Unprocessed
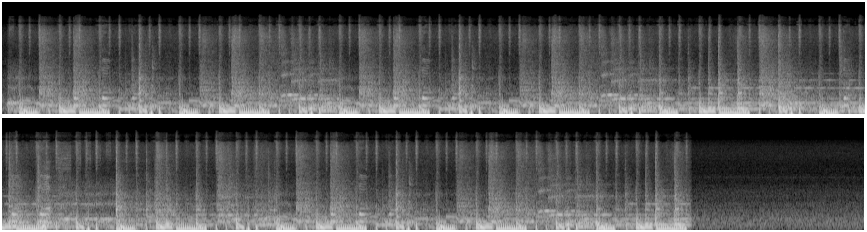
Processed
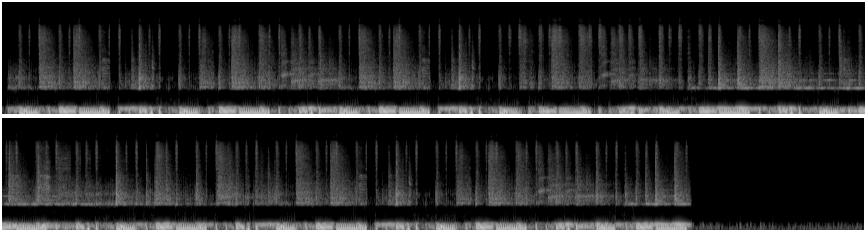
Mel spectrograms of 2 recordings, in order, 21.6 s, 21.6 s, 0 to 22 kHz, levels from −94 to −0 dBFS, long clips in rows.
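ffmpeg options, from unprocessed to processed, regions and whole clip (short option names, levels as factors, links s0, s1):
-filter_complex "[0:a]asettb=1/sr,asplit=3[s0][s1][s2];[s0]atrim=end=6.314[s3];[s1]atrim=start=6.31:end=8.96,asetpts=PTS-STARTPTS,afade=t=in:d=0.004:c=qsin,afade=t=out:st=2.646:d=0.004:c=qsin,bass=f=250:g=1,treble=f=4000:g=7,flanger=delay=17:depth=3.9:speed=1.6[s4];[s2]atrim=start=8.956[s5];[s3][s4]acrossfade=d=0.004:c1=hsin:c2=qsin[s6];[s6][s5]acrossfade=d=0.004:c1=qsin:c2=hsin,aemphasis=mode=reproduction:type=50kf,afftfilt=real='re*(1-between(b*sr/4096,140,860))':imag='im*(1-between(b*sr/4096,140,860))':win_size=4096:overlap=0.75,anlmdn=0.1,volume=0.376"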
